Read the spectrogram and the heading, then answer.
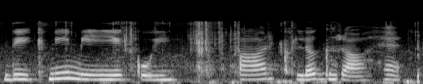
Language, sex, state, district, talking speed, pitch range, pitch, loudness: Hindi, female, Punjab, Fazilka, 115 wpm, 215-230 Hz, 220 Hz, -13 LUFS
